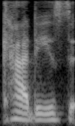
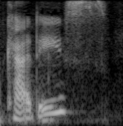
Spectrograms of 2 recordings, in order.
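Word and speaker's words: Cádiz: Um, officially prior to being called uh, Kadis, C A D I Z, it was Gadier, which is spelled G A D I R.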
